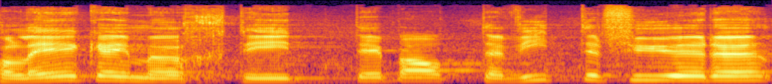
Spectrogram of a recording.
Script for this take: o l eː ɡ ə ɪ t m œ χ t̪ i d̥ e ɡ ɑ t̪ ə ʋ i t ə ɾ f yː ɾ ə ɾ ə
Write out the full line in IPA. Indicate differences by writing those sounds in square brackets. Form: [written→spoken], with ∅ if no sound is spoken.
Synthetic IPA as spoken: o l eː ɡ ə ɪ [t→∅] m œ χ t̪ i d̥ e [ɡ→b] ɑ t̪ ə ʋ i t ə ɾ f yː [ɾ→∅] ə ɾ ə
